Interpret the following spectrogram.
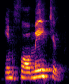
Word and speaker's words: informative: Informative. Yes, that's right. Informative. Okay, and the stress is on for, informative.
